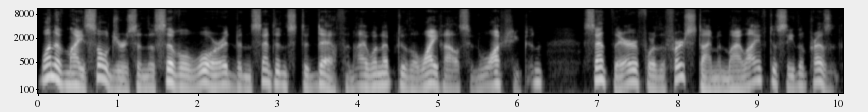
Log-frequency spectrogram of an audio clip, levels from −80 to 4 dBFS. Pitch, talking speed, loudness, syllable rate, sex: 125 Hz, 210 wpm, -21 LUFS, 5.0 syllables/s, male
